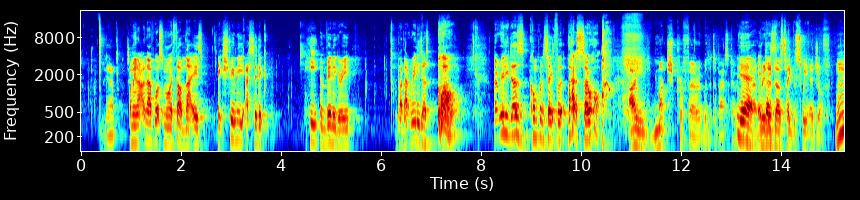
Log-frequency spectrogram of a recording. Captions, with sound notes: And I've got some of my thumb, that is extremely acidic heat and vinegary, but that really does (coughs), that really does compensate, that's so hot. - I much prefer it with the Tabasco. It really does take the sweet edge off.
